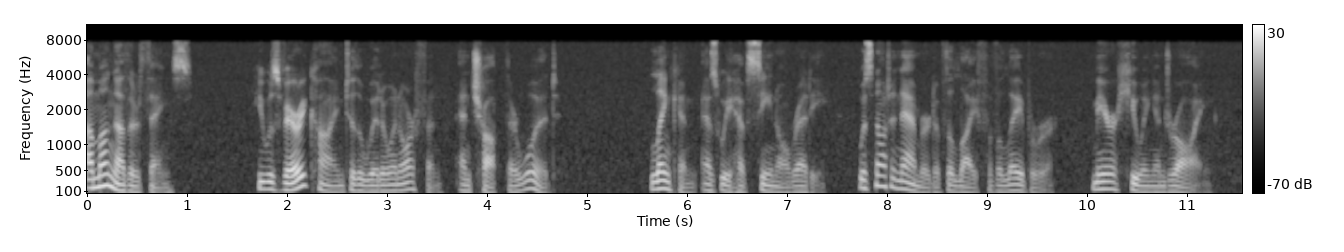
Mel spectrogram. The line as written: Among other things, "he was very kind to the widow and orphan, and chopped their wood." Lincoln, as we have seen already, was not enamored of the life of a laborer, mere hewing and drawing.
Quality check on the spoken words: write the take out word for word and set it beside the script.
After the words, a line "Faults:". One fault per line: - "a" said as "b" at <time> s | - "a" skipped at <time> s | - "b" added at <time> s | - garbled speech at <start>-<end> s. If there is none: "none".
Among other things, "he was very kind to the widow and orphan, and chopped their wood." Lincoln, as we have seen already, was not enamored of the life of a laborer, mere hewing and drawing.
Faults:
none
